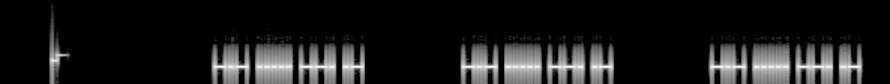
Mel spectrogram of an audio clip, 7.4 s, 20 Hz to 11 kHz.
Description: Morse code, heard as a keyed tone, about 40 wpm, 700 Hz. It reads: K5GA K5GA K5GA
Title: Easy Call Signs Repeated 3x - 40wpm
